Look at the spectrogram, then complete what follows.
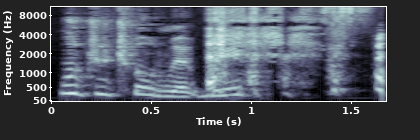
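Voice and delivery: playful catchphrase imitation ending in a laugh; lightly put-on sitcom catchphrase; Arnold. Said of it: "It was Arnold that said".

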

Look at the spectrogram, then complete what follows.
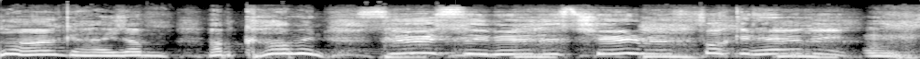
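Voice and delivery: strained out of breath. Acted. Character struggling in armor.

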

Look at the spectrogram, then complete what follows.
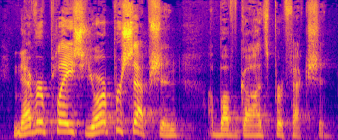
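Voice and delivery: ordinary talk, nothing marked

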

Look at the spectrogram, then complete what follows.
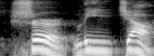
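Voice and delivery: slow, separate syllables: Shi, Li, Jia; Chinese pronunciation. Shown as a demonstration. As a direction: teach "Shi Li Jia" one syllable at a time. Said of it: "How you say Snickers in Chinese".

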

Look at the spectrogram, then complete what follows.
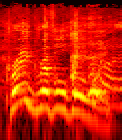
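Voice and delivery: laughing name call. Real, not acted. Friend laughing while naming the judge, drawn out. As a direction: draw the name out through a laugh.

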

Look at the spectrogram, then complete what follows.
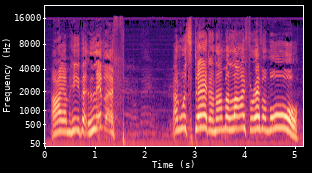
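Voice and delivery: preacher shouting victory to the church; climactic preaching shout. Acted. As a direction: lift the room with a triumphant shout.

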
